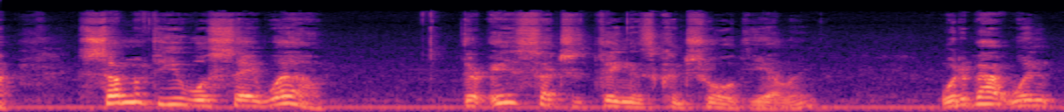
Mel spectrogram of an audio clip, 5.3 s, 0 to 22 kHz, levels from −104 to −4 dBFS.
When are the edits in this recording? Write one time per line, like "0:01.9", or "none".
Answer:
0:01.6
